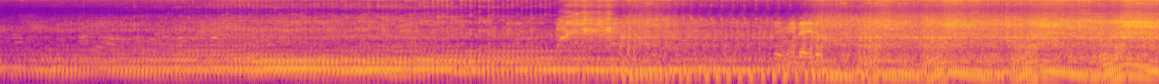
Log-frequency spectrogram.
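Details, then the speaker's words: Yamaha Vixion that died while riding and then would not start, running after the tensioner and cam chain were replaced and coolant changed: single-cylinder idle with a light, uneven metallic ticking of about three per second, identified as piston noise (piston slap). "ini udah hidup ya nah ini ini suara kemlitiknya ini ini suara piston ini teman-teman"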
